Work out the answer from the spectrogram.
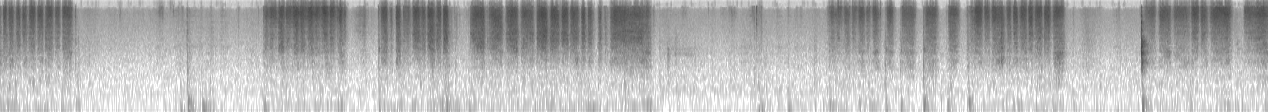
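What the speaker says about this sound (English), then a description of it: "Okay, so I'm just going to rub this in." Green antique paste rubbed by hand into a chalk transfer on an Easter decoration, a close, soft scratchy rubbing in repeated strokes with short pauses between, steady and alone.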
